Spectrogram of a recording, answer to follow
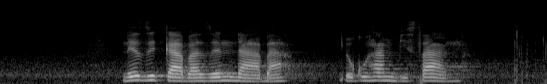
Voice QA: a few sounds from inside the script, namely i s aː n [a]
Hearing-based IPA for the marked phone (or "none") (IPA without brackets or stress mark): a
